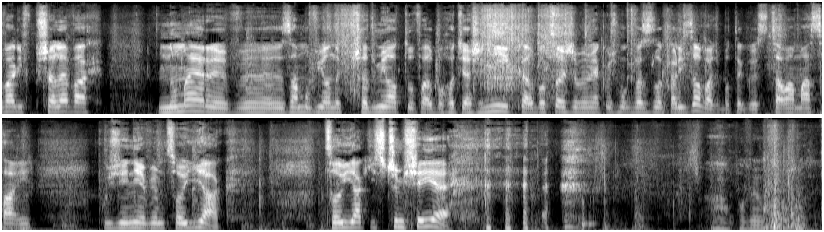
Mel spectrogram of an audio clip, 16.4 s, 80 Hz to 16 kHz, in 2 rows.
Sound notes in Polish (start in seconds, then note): 12.7 śmiech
